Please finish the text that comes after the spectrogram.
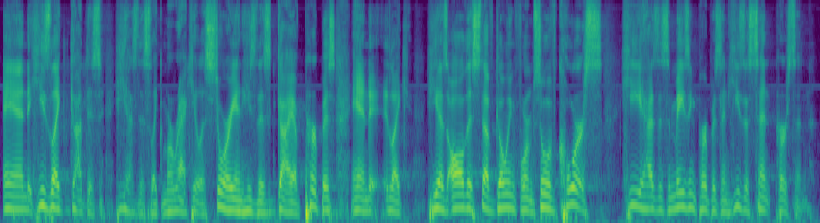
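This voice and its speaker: A young man preaching a loose, chatty sermon on a church stage into a handheld mic. His voice is partly worn out and slightly hoarse, and he uses many fillers and restarts. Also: medium pitch, normal speed, few pauses. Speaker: pastor. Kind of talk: casual sermon. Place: large dark stage in a church hall. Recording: long hall reverb.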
